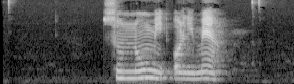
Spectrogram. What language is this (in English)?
Central Tarahumara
